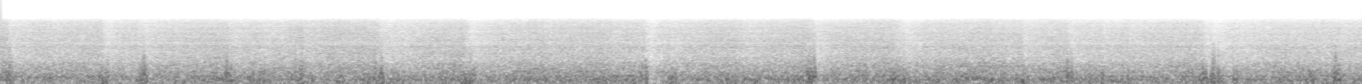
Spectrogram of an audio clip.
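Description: Moving passenger train heard from on board: a steady rumble of the carriage running along the track, with occasional light clicks from the wheels on the rails.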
